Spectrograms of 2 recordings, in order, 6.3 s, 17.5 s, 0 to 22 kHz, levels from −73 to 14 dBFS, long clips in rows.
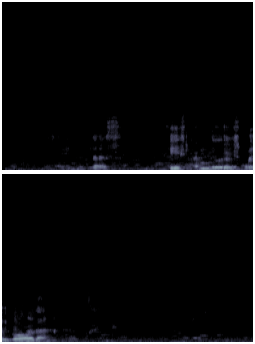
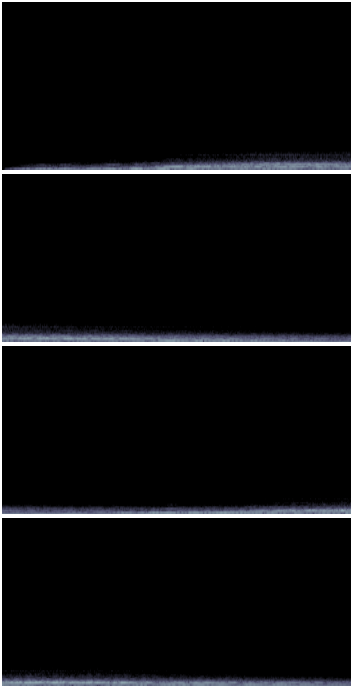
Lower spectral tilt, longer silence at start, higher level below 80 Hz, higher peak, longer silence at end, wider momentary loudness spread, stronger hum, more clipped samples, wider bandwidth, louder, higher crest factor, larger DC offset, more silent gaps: second, -7 dB/octave vs -9 dB/octave; first, 0.75 s vs 0.1 s; about the same, -56 dBFS vs -58 dBFS; about the same, -14 dBFS vs -12 dBFS; first, 0.7 s vs 0 s; first, 24 LU vs 11 LU; neither; neither; first, 7.2 kHz vs 2.4 kHz; about the same, -29 LUFS vs -27 LUFS; first, 20 dB vs 14 dB; neither; neither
